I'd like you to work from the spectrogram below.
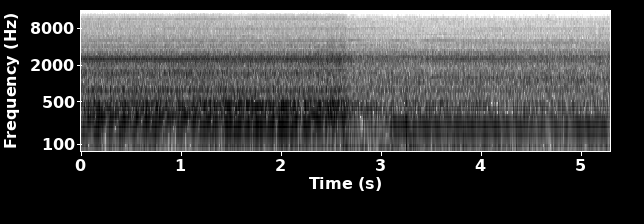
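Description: A Bosch PBD 40 drill press in high-speed gear 2 bores a 25mm hole through 6mm mild steel: a steady, loud mechanical whine and hum that drops slightly in level partway through, with a single click, and no speech.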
